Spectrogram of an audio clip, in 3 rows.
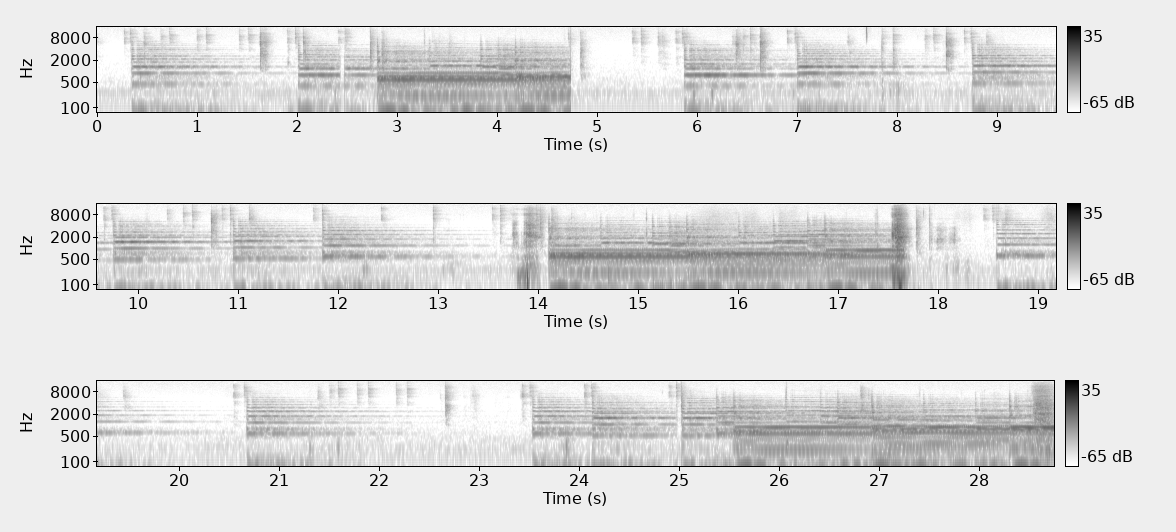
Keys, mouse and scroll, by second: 0.2 click, 0.5 shift+right click, 0.9 shift+right click, 1.3 shift+right click, 1.8 shift+click, 2.3 shift+click, 2.7 shift+space, 4.7 space, 5.3 click, 5.7 click, 6.4 shift+right click, 6.8 shift+click, 7.7 shift+right click, 8.2 shift+right click, 8.6 shift+click, 9.6 click, 10.3 shift+right click, 10.7 shift+click, 11.7 click, 12.3 click, 13.5 click, 13.8 click, 14.0 space, 16.7 ctrl+scroll down 2, 17.0 ctrl+scroll up 2, 17.6 ctrl+space, 18.4 click, 20.4 click, 21.4 shift+right click, 23.3 click, 23.9 click, 24.8 click, 25.0 space, 28.5 ctrl+scroll down 2.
